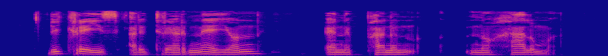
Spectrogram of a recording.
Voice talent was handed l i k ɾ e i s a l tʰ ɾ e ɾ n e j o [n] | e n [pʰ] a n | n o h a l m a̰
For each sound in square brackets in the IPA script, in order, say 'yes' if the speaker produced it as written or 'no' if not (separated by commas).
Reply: yes, yes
